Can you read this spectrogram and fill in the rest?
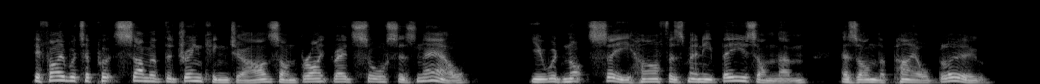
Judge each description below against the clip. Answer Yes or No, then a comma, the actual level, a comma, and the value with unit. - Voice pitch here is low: Yes, low, 120 Hz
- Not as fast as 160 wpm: No, average, 175 wpm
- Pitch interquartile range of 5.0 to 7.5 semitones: Yes, wide, 5.6 semitones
